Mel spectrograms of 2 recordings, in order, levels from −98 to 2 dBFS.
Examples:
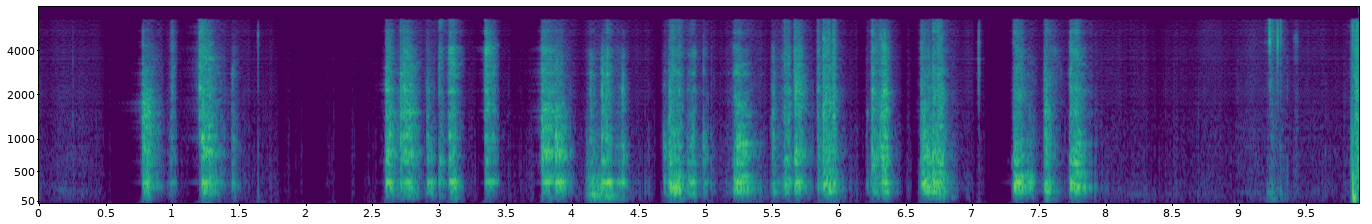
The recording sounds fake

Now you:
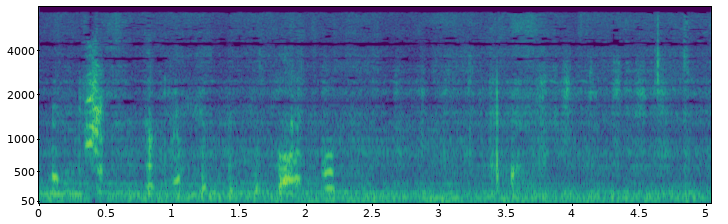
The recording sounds fake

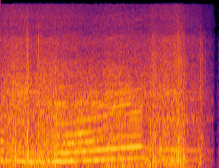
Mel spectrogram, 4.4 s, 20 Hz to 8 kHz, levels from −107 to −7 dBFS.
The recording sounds real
